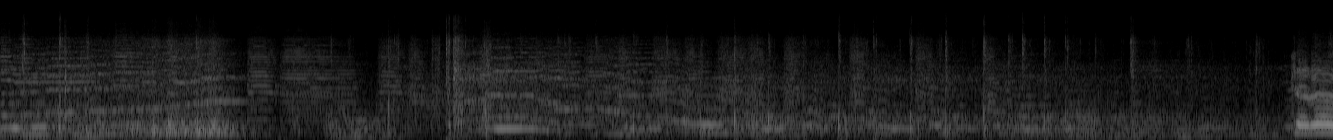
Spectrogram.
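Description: Tense orchestral film score with strings, over quick running footsteps slapping on a wet paved alley. Near the end a man's voice cries out loudly as a struggle begins.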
